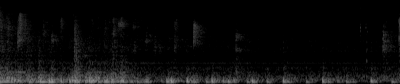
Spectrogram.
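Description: Thin streams of tap water falling from small nozzles into the vessels below in a falling-water electrostatic generator, with an irregular trickling and dripping.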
